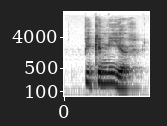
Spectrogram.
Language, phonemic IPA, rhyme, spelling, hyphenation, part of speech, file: Dutch, /ˌpi.kəˈniːr/, -iːr, piekenier, pie‧ke‧nier, noun, Nl-piekenier.ogg
- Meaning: 1. pikeman 2. a street hawker of fruit and vegetables 3. a certain brownish moth, which as a caterpillar has a black and green body, with a wide yellow dorsal stripe and red spots on the side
